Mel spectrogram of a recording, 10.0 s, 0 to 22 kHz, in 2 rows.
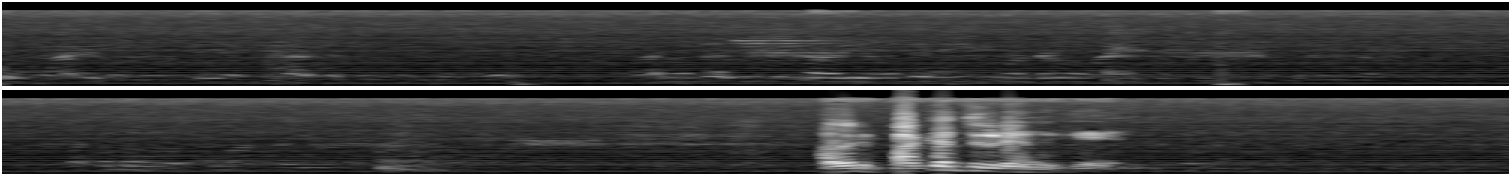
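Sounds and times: faint voices murmuring: 0:00.0 - 0:07.8
electrical hum: 0:00.0 - 0:10.0.

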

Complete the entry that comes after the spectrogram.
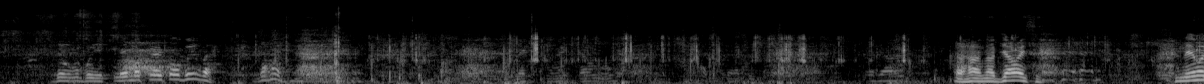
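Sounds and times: footsteps on dirt track: 0:01.4 - 0:12.0
bikes knocking and rattling: 0:02.0 - 0:12.0.

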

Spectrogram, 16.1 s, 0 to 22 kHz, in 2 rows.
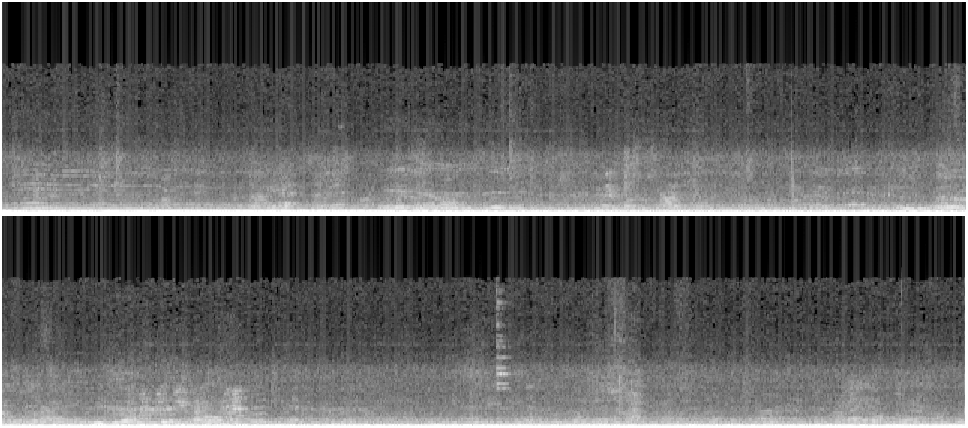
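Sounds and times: bus engine drone: 0:00.0 - 0:16.0
passengers talking: 0:00.0 - 0:16.0.

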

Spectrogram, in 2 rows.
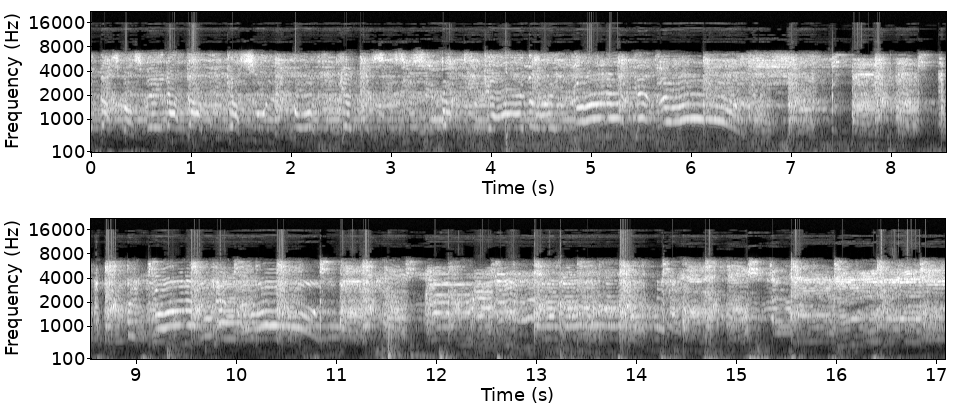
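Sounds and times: pop backing track: 0:00.0 - 0:17.0
woman singing pop song: 0:00.0 - 0:17.0.

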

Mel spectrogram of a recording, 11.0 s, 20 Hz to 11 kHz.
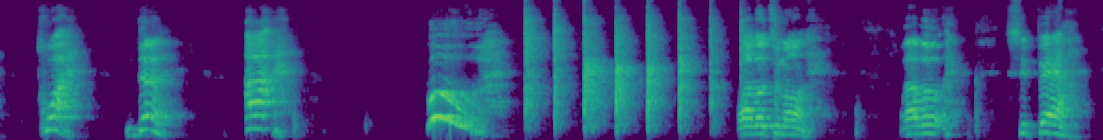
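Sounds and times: person clapping hands: 0:05.2 - 0:08.1.

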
